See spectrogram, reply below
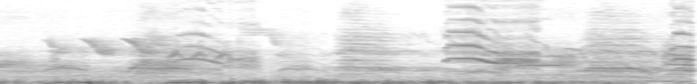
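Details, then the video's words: Common terns in Russia give harsh, grating, drawn-out kee-arr calls, several overlapping in quick succession, over a steady low rumble of wind or water. "Речная крачка (Common tern)"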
